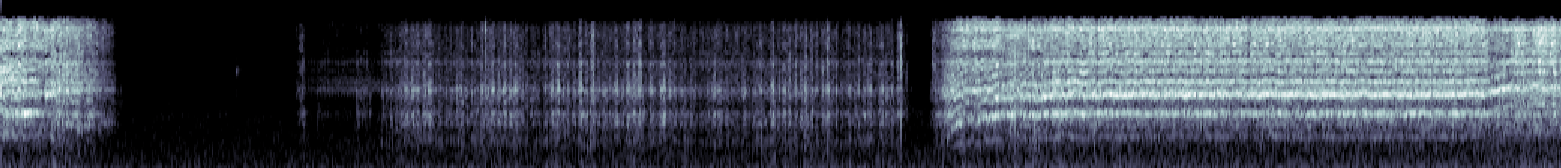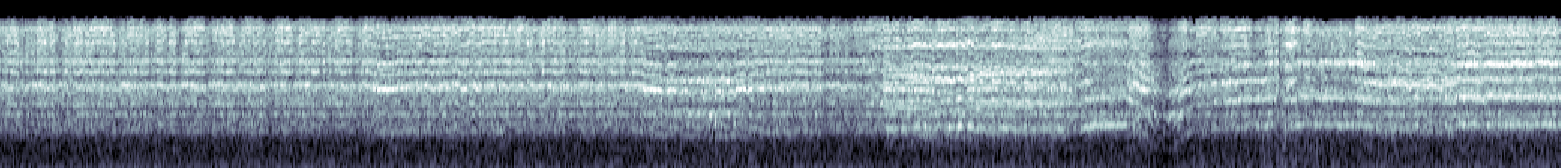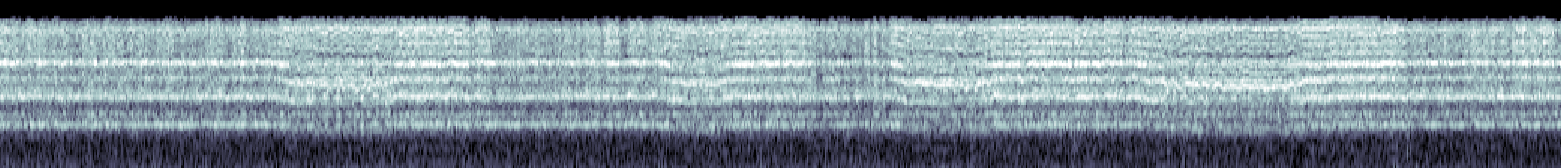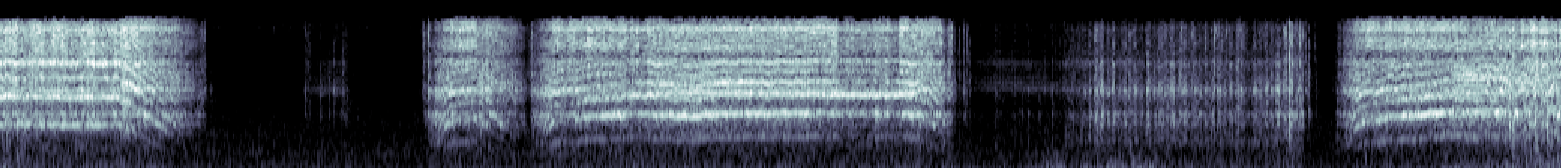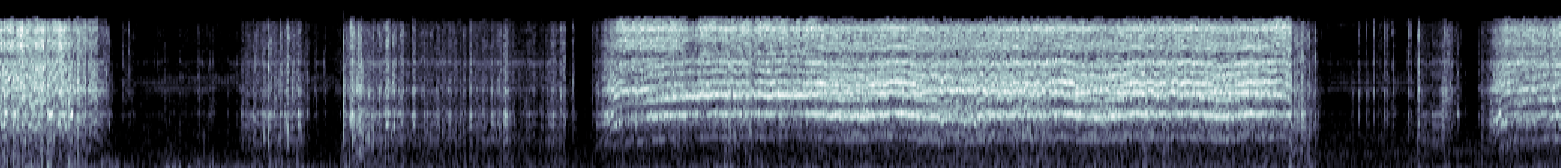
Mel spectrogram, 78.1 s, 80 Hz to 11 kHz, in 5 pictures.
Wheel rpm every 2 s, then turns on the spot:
30, 10, 30, 20, 60, 160, 160, 180, 200, 200, 200, 200, 190, 180, 220, 230, 230, 230, 230, 230, 220, 220, 230, 220, 30, 30, 130, 150, 20, 20, 120, 90, 10, 20, 120, 160, 160, 100, 50.
4-8 56-58 64-68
